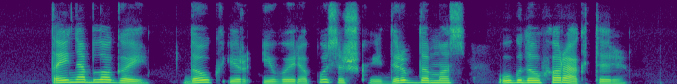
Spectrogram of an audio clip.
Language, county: Lithuanian, Vilnius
